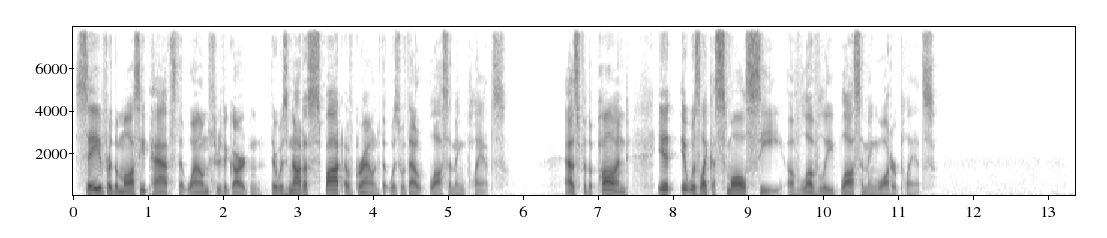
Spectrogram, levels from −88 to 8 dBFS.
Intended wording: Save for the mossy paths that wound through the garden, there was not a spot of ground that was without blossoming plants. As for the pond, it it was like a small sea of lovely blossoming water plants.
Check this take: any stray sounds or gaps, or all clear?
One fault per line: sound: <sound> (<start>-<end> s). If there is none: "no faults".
no faults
